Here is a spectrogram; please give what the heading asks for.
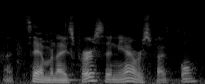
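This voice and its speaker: Young man, mid pitch, earnest, laid-back, hallway. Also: quick pace, a crowd in the background. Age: young adult. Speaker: student interviewee.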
